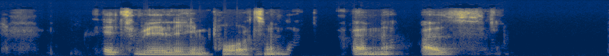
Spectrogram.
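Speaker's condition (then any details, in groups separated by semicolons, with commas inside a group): Cerebral palsy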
